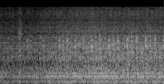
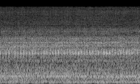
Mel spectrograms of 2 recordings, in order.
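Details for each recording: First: Toyota Alphard Gen 1 (ANH10), 2.4 L petrol, in R or D with AC on, revved to about 1100 rpm: loud rough growl and piercing squeal from the right side, a fan belt tensioner with weak spring visibly vibrating; tensioner assembly replaced. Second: Toyota Alphard ANH10 2.4L after replacing a weak fan belt tensioner: in R with AC on at about 1100 rpm, smooth, even belt whir with no groan or squeal; tensioner noise gone, though a separate clunk near the oil pan suggests worn balancer shaft.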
